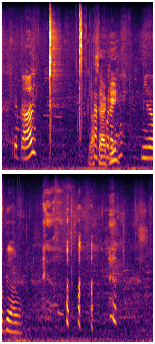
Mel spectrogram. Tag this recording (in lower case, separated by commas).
speech, human voice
